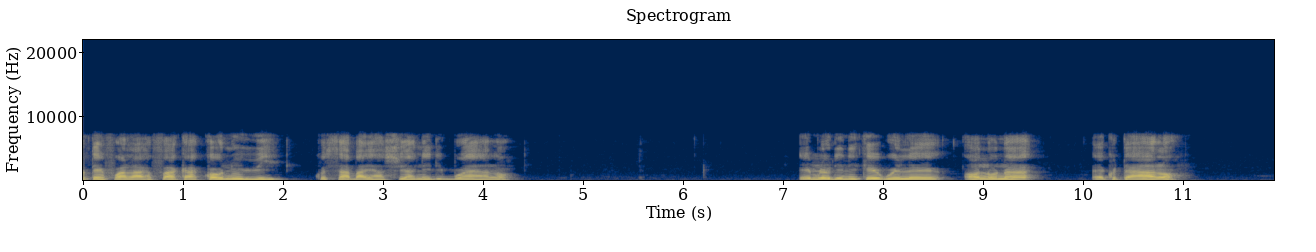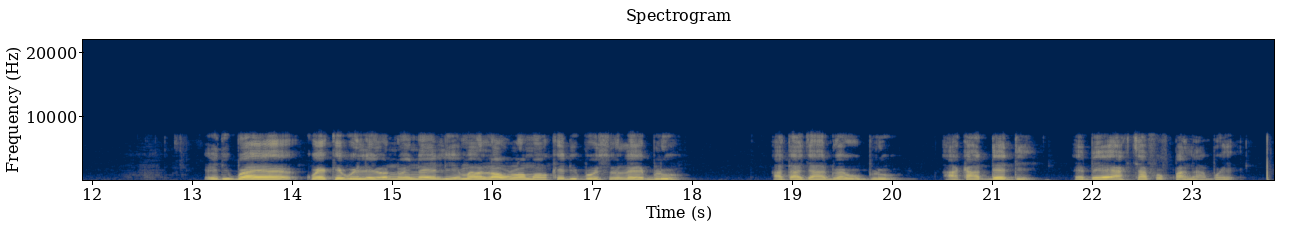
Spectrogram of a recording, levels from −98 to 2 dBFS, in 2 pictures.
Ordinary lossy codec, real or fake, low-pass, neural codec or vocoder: Opus, 64 kbps; real; 7.2 kHz; none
